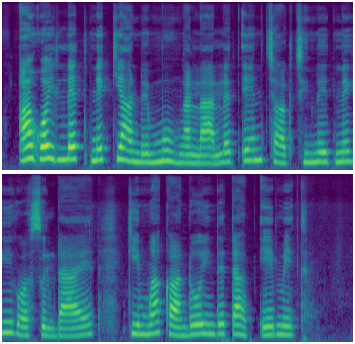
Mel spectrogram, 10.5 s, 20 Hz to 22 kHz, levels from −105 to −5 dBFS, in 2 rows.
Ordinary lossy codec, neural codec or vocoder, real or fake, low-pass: none; vocoder, 44.1 kHz, 128 mel bands, Pupu-Vocoder; fake; none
